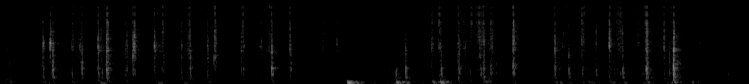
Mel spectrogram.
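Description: Tarot cards are shuffled by hand at close range: quick, crisp riffling slaps in steady repeated bursts with a short pause partway through, soft and intimate, and no one speaks.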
